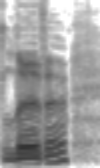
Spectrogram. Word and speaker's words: Löwe: I met a Bavarian woman, and I asked her how to pronounce low, L-O-W-E. I kind of knew it was Löwe.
